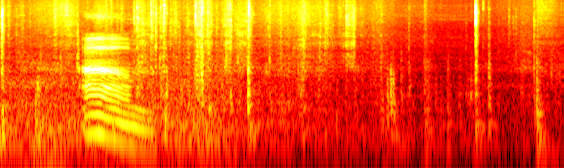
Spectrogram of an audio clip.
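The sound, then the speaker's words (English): A car pulls into a garage and parks. A brief motorized whine rises near the start, followed by scattered knocks and clicks while a person talks over the sounds. “One moment, let me pull in here and get parked, drive it into my garage.”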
